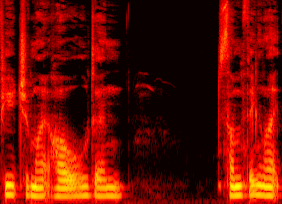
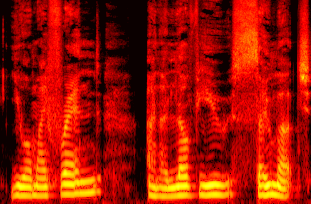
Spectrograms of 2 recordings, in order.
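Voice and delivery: ordinary talk

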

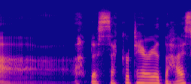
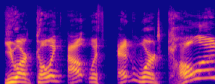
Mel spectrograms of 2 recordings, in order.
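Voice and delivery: thundering dad; 7 semitones higher, 6 dB louder than usual. Acted. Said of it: "he thundered".

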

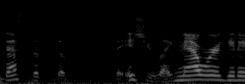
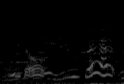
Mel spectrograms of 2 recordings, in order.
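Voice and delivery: imitating guest; 7 semitones higher, 6 dB quieter than usual. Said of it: "He's like".

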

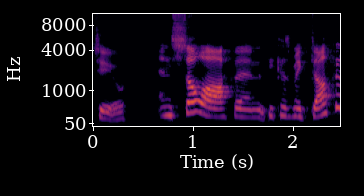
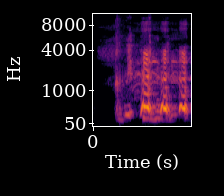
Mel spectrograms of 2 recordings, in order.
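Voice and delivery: loud, high burst of laughing; big high laugh that bursts out; laughter; 11 semitones higher, 11 dB louder than usual. Real, not acted. Reacting to how upsetting it is, loud laughter.

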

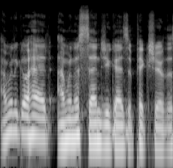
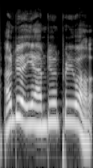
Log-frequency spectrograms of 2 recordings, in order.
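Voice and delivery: laughing through the words, pitched well up; 11 semitones higher, faster than usual. Real, not acted. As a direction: giggle it out. Laughing while answering.

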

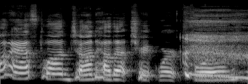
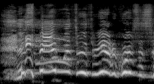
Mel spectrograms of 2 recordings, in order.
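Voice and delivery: laughing mock quote; 13 semitones higher than usual. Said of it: "and he says".

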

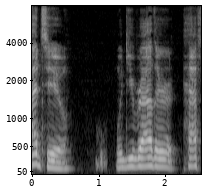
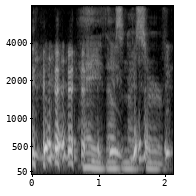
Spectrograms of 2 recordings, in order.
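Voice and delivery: sweet nothings; much slower than usual. Pretend. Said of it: "whisper sweet nothings in their ear to distract them".

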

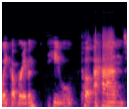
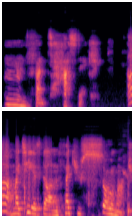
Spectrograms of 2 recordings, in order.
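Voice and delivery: lingering seductive murmur over the spoon; soft groan; 5 semitones higher, slower than usual. Acted. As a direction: draw it out slowly, savoring the taste. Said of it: "soft groan and just goes".

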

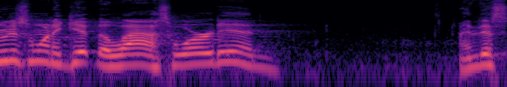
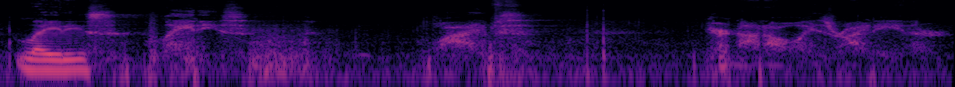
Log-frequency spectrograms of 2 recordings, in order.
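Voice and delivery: unvoiced stage whisper to the wives; 7 semitones lower, 14 dB quieter than usual. Shown as a demonstration. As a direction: whisper it so only the ladies hear. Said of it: "I'll say this one quieter".

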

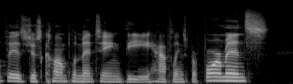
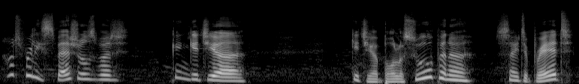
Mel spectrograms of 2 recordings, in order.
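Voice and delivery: higher-pitched put-on server voice; tavern server; 10 semitones higher, 3 dB louder than usual. Server offers soup to a customer, higher character voice. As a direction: take the order as a high-voiced server.

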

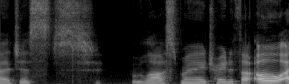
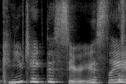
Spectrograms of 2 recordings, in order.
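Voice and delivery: mock exasperation; 8 semitones higher than usual. Voicing exasperated people in her past.

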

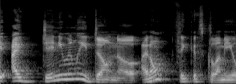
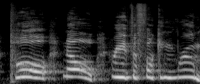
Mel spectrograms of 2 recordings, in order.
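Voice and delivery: much higher, louder exasperated cry; exasperated plea; 4 dB louder than usual. Real, not acted. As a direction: beg the character to stop. Pleading with a character on screen.

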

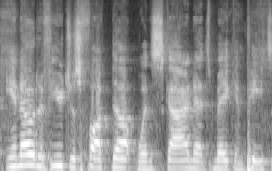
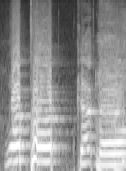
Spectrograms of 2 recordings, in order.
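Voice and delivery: higher, louder chirpy call; mock chirpy shout; 6 semitones higher, 3 dB louder, much slower than usual. Joking with friends in a chirpy robot voice. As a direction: repeat the bit like a cheery robot. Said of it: "continuing the mock voice".

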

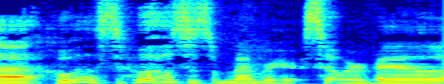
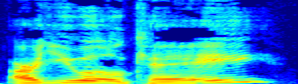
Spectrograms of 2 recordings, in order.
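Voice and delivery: slow, drawn-out incredulous rise; exaggerated disbelief; 6 semitones higher, 6 dB louder, much slower than usual. Real, not acted. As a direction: stretch it out like he's lost his mind. Friend calls the accent normal.

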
